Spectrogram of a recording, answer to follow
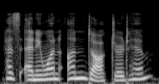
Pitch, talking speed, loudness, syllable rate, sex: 240 Hz, 190 wpm, -15 LUFS, 7.4 syllables/s, female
